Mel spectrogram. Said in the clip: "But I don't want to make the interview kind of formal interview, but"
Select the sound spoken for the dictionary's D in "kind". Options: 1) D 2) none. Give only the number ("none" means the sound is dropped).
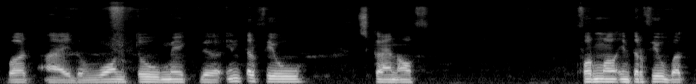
2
